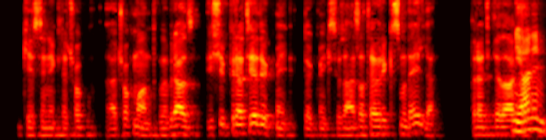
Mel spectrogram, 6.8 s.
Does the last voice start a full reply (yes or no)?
yes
